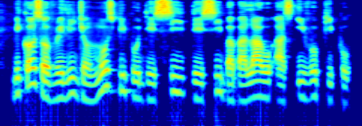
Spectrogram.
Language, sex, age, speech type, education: Nigerian Pidgin, male, 15-29, spontaneous, tertiary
